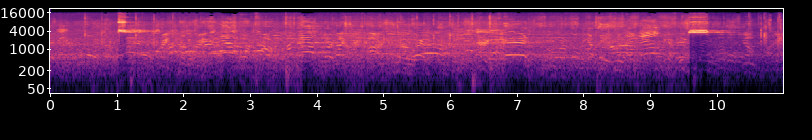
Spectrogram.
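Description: Shoes squeak sharply on a wrestling mat.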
